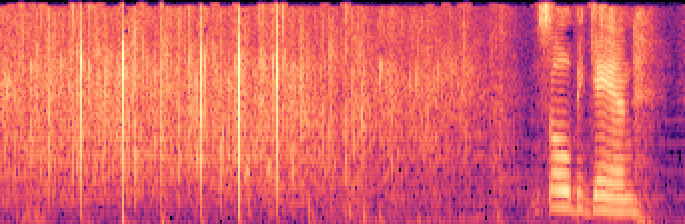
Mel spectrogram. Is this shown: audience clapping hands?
yes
